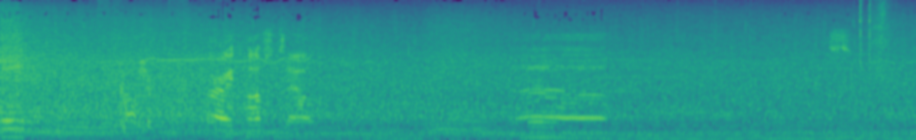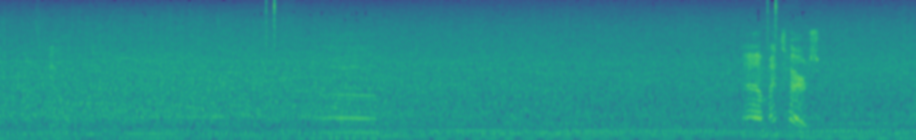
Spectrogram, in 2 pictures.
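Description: A young man talks through a microphone in short bursts.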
